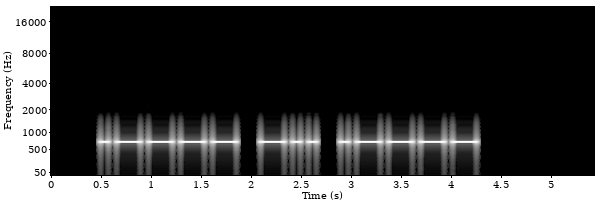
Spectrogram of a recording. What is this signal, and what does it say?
Morse code, heard as a keyed tone, about 15 wpm, 700 Hz. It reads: 1D1
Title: Three Challenging Letter-Number Combinations 15wpm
